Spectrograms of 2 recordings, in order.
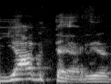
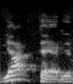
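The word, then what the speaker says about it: Jagdterrier: Si scrive Yag con la I, con la J di John, A-G-D Terrier, Yag Terrier, un terrier tedesco, anche il colore ci azzecca.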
